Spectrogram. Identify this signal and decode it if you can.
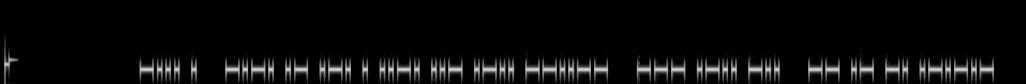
Morse code, heard as a keyed tone, about 28 wpm, 700 Hz. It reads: BE CAREFUL, OLD MAN.
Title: Sentences from Top 1600 Words 28wpm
